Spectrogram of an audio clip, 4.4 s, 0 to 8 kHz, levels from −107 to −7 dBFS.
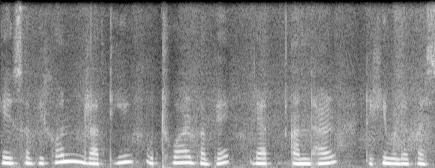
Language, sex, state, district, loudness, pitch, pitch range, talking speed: Assamese, female, Assam, Kamrup Metropolitan, -13 LUFS, 245 Hz, 230-270 Hz, 110 wpm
